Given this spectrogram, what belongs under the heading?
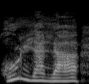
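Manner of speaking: usual speaking voice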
